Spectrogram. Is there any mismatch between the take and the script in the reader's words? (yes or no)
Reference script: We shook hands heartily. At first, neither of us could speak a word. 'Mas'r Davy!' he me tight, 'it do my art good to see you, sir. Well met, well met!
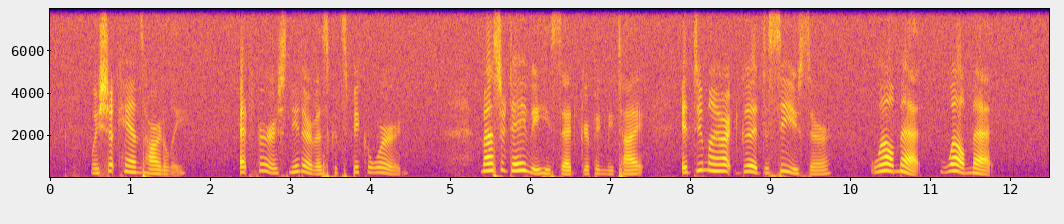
yes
